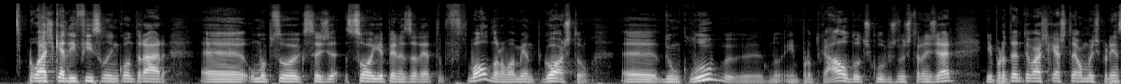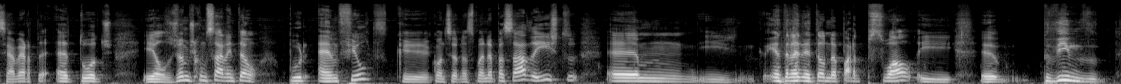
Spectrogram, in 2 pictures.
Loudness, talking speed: -16 LUFS, 175 wpm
